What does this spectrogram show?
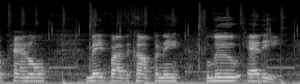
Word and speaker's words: Bluetti: It's a portable power station, and the SP120, the 120 watt solar panel made by the company Bluetti. That's spelled B-L-U-E-T-T-I, not Blue Yeti, like the anime.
